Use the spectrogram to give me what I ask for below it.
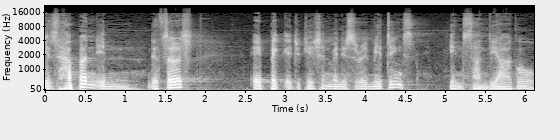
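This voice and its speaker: Somewhat breathy and fairly low in pitch, a man with a Thai accent speaks at a fairly slow pace. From Thailand. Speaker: education researcher. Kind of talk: conference talk. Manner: halting.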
